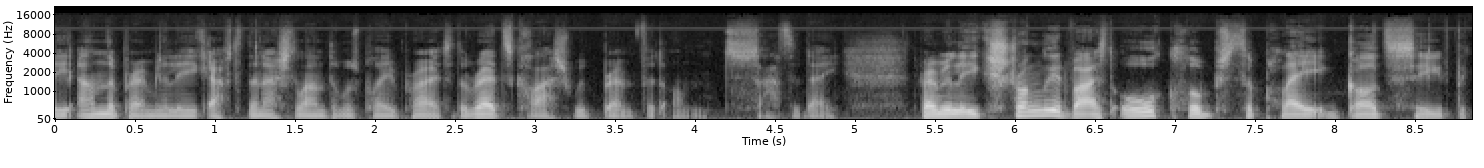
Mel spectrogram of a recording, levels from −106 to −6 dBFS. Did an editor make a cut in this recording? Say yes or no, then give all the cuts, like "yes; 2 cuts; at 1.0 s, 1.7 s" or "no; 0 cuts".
no; 0 cuts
